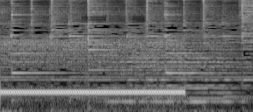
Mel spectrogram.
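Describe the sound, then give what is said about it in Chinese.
A telephone line tone sounds as a radio listener's call is answered: a steady, clear pitched tone for nearly two seconds, then it cuts to a fainter, lower tone. “我们现在就开始令人振奋的电话连线环节吧，来，让我们接听第一位听众的来电。”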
